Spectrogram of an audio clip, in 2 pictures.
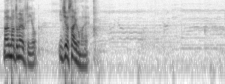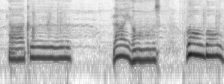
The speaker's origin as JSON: {"language": "Japanese", "region": "Saitama", "country": "Japan", "said": "私、埼玉県民なんですけどね。そうするとね、もうね、刷り込まれてることがあるんですよ。ちっちゃい頃から。"}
